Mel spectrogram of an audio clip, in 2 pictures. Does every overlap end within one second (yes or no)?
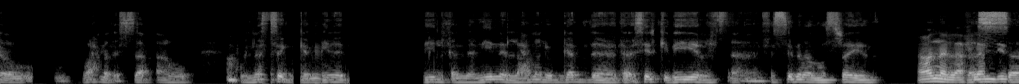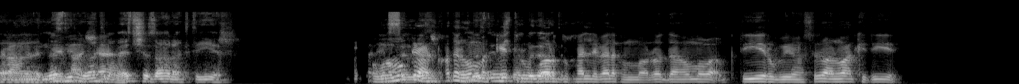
no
